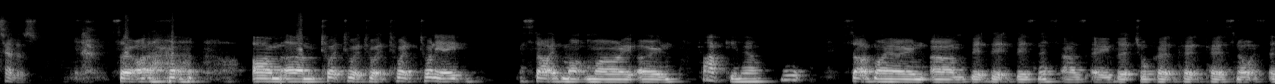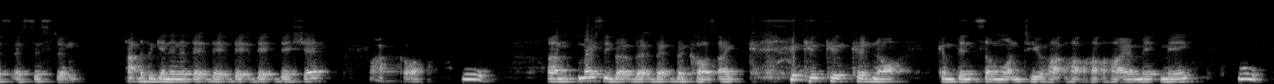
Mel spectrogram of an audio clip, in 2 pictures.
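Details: Man, 28, with Tourette syndrome beginning just over two years ago after health issues and a string of seizures, with involuntary swearing, repeated words and a stammer: vocal tics with stammering (Tourette syndrome).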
